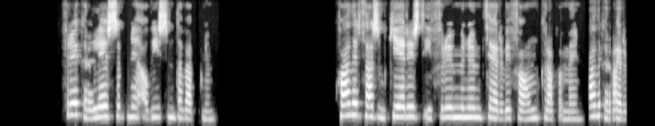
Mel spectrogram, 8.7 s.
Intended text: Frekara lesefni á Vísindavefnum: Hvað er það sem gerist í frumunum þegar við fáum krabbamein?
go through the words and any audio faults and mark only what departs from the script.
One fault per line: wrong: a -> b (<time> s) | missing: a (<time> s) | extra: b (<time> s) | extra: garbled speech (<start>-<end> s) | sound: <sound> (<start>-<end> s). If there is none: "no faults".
extra: garbled speech (7.9-8.4 s)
